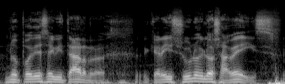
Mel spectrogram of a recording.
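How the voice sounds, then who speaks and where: A man's voice: fairly low pitch, fast, noisy background. A man giving casual, joking let's play commentary. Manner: casual, joking, reads game prompts aloud. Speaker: gamer.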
